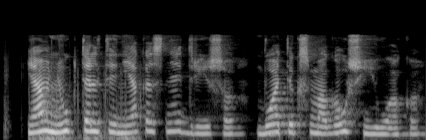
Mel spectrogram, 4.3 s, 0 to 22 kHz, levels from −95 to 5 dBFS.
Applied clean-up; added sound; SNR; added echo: neural mask model RNNoise.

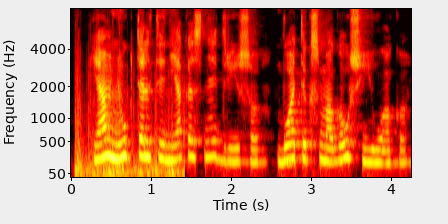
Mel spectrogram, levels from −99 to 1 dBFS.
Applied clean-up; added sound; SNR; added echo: none; Wind; 10 dB; none.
